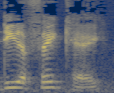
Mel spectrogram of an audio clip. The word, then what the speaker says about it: diatheke: Now, in the New Covenant era, the Greek word for covenant, diatheke, which would be spelled D-I-A-T-H-E-K-E, that'd be long E's, diatheke, has two meanings.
